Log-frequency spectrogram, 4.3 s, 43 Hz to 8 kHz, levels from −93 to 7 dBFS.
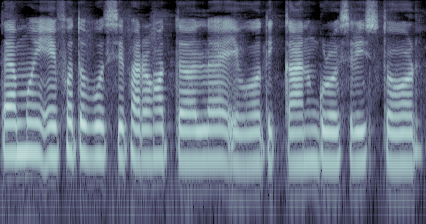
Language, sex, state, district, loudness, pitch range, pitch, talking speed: Chakma, female, Tripura, West Tripura, -17 LUFS, 185-210 Hz, 195 Hz, 170 wpm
